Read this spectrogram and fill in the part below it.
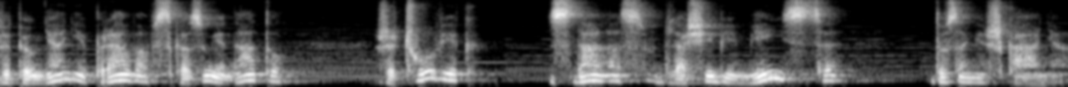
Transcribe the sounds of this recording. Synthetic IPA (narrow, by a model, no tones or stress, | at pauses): vɘpɛwɲaɲɛpɾavafskazujɛnat̪ɔ | ʐɛt͡ʂwɔvʲjɛɡ | z̥nalazwd̪laɕebʲjɛmʲjejst̪sɛ | d̪ɔzamʲjɛʂkʰa̰ɲa̰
